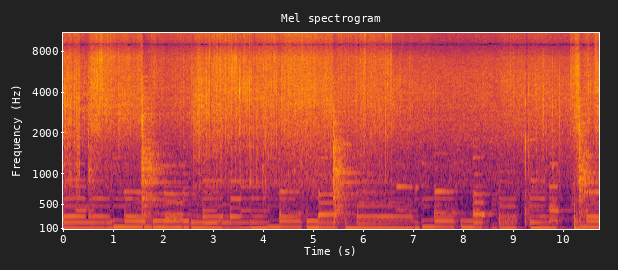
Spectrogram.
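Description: Sliced onions and peppers frying in oil on a hot flat-top griddle: a steady sizzle that flares up twice, about one and a half seconds in and again past the middle. Background music plays under it.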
